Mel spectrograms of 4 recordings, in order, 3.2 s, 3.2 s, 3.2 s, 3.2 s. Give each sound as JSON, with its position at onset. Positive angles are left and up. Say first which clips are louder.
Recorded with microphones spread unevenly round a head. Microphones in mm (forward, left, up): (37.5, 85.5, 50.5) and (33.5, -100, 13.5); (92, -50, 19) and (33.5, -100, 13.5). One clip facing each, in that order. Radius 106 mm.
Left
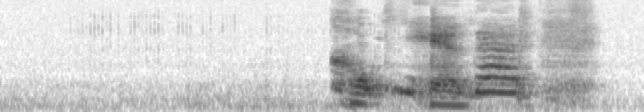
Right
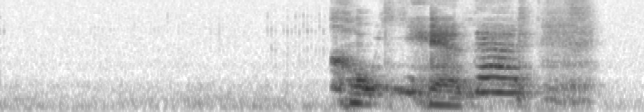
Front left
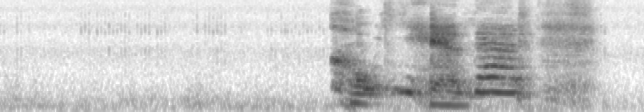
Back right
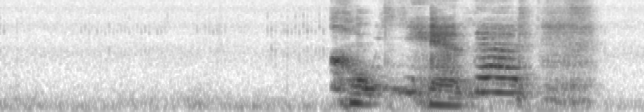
{"t": 1.6, "sound": "laughter", "louder": "right 2 dB, back right 3 dB", "azimuth_deg": -110, "distance_m": 1.2}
